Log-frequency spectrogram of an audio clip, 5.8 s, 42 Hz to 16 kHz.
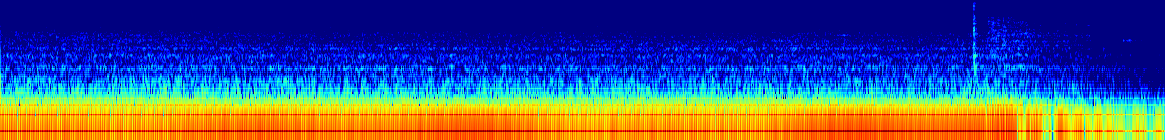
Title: Volkswagen Golf MK2 1.6 Petrol | First start after replacing a fuel pump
